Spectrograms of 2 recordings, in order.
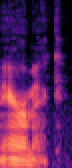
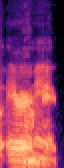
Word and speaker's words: Aramaic: of Old Testament are originally aramic no Aramaic Aramaic yes yes you're right I said it wrong so um let's see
